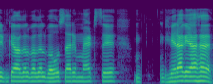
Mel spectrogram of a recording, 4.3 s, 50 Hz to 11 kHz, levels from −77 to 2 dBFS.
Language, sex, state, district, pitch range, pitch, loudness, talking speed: Hindi, male, Jharkhand, Garhwa, 160-170 Hz, 165 Hz, -16 LUFS, 140 wpm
